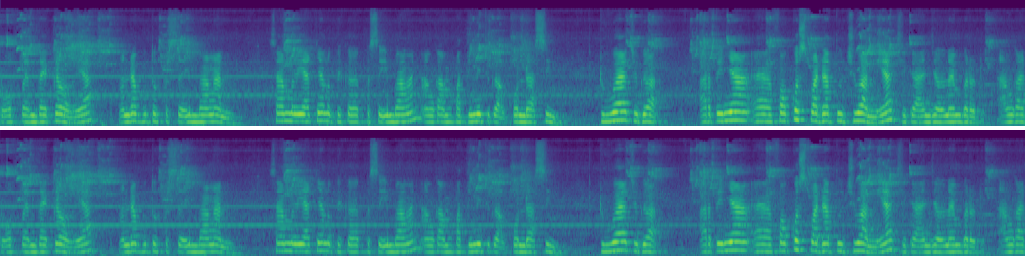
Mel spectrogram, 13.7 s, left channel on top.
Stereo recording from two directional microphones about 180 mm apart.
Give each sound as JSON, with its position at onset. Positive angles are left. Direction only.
{"t": 0.3, "sound": "speech", "side_deg": 30}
